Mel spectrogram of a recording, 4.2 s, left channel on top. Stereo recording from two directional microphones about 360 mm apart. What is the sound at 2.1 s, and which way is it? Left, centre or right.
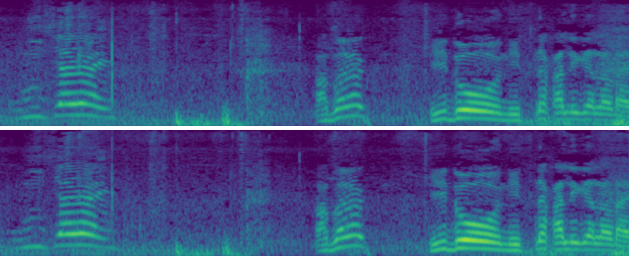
A man's voice, centre.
